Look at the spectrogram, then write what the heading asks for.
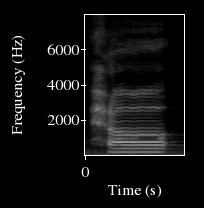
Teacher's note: ہا اس کی ادائیگی میں آواز گلے کی طرف یعنی گلے کے اندر جاتی ہے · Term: بڑی ہا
